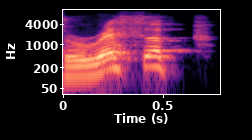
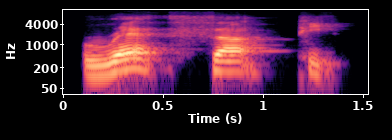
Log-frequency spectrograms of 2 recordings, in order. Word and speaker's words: recipe: The first one is the word recipe. And commonly this is mispronounced as recipe or recipe. To make things easy for you, I have spelt it out phonetically here, recipe.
